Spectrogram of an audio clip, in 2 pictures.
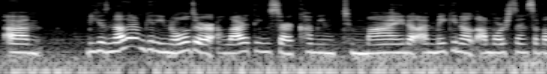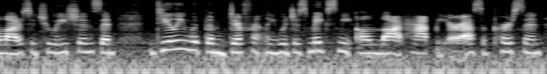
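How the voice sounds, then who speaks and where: Chatty young woman, fairly deep voice. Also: steady tone, fairly quick, a bit bright. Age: 20s. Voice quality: fairly deep voice for her age. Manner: earnest, chatty, frequent "like" and "you know". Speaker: beauty vlogger. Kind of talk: personal reflective chat to camera.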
